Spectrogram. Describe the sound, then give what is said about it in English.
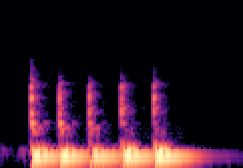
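Five quick, evenly spaced knocks rap out in a steady rhythm, fairly loud, with a low hum running underneath and no talking. “I hope that knock actually, like, came through on the mic.”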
